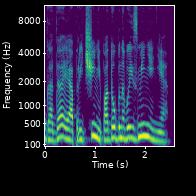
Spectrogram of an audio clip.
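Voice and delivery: plain reading voice

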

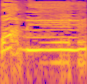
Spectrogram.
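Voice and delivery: put-on high child's voice crying out; high whiny cry from a child; demanding child. Child demands souvenirs from father, high whiny cry.

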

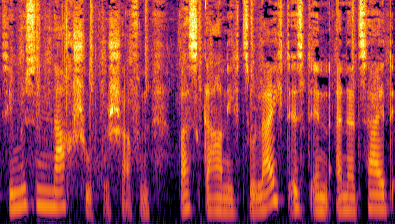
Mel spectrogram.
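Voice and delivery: ordinary talk, nothing marked

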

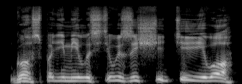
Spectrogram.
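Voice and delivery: high woman's pleading prayer; praying. A narrator's reading. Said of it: "молилась Диана". (высокая умоляющая молитва)

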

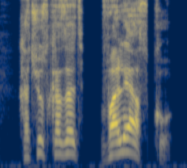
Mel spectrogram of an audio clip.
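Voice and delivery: loud, high shout; high, forceful yell. A narrator's reading. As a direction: holler it to a deaf listener. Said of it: "заорал я опять".

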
